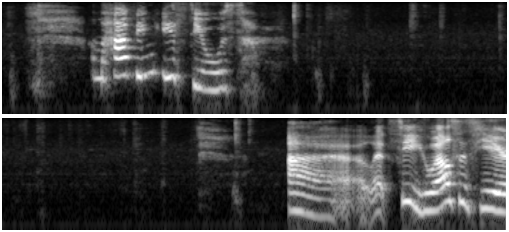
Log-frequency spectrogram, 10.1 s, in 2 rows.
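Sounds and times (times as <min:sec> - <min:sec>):
quiet hum: 0:00.0 - 0:10.0
speech: 0:01.1 - 0:02.6, 0:07.9 - 0:10.0
pen scratching while writing names down: 0:03.1 - 0:06.8.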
